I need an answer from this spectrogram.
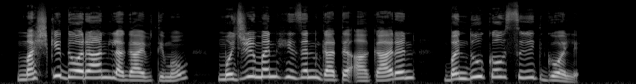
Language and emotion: Kashmiri, neutral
